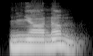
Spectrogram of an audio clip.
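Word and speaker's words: ज्ञानम्: That letter is Nya, Nya, Nya. That is how you pronounce Jnanam, which means knowledge.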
